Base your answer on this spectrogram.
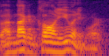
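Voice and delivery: ordinary talk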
